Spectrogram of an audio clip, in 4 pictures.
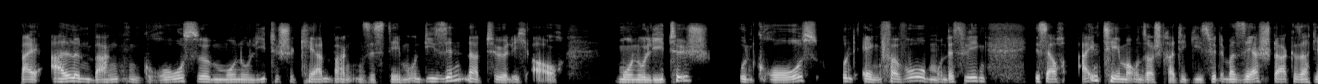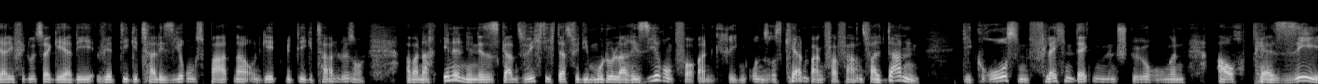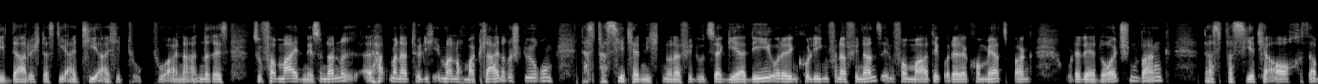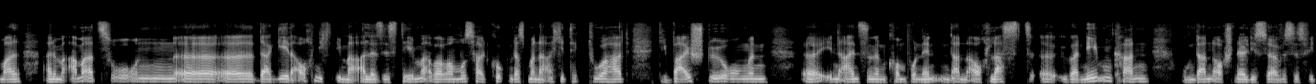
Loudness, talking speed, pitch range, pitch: -19 LUFS, 175 wpm, 115-130 Hz, 120 Hz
